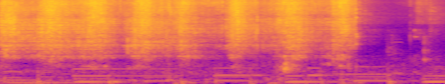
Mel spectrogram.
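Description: Julienned carrots sizzling in hot oil in a nonstick frying pan as they are stirred with a spatula, the sizzle swelling and easing with each stroke. It dies away about three and a half seconds in.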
